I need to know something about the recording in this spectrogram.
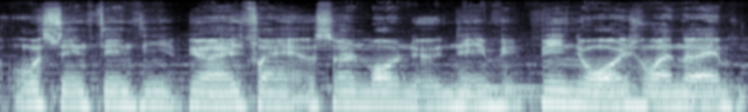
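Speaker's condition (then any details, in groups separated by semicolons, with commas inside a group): ALS (maladie de Charcot)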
